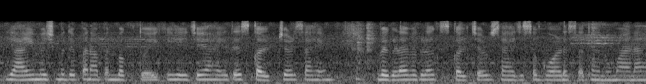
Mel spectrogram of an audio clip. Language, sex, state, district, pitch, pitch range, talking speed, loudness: Marathi, female, Maharashtra, Dhule, 215 Hz, 205-220 Hz, 175 wpm, -23 LUFS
